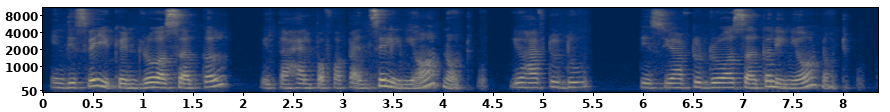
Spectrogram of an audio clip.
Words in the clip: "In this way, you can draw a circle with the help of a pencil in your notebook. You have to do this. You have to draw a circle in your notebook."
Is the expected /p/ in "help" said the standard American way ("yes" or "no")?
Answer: yes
